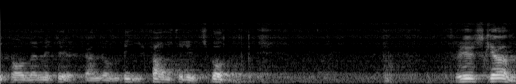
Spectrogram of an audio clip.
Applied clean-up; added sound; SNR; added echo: none; none; none; reverberation time 0.2 s.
